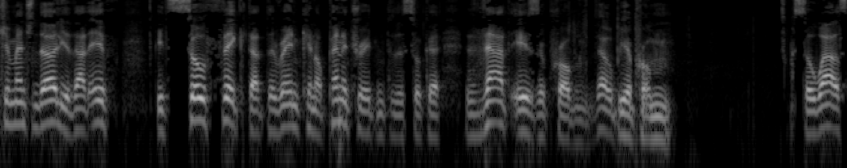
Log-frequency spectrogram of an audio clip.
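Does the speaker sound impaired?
No.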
